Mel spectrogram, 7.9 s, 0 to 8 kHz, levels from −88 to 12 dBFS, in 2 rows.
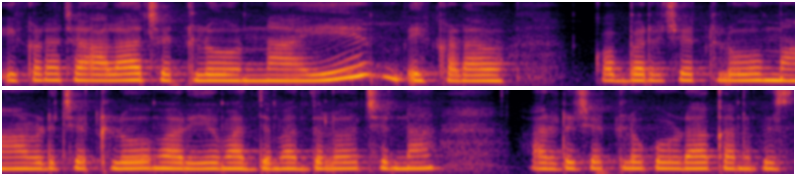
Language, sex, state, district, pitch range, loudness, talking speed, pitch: Telugu, female, Andhra Pradesh, Srikakulam, 210-220 Hz, -15 LUFS, 135 wpm, 215 Hz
